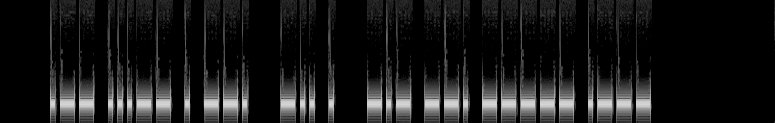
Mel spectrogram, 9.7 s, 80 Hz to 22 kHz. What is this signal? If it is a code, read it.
Morse code, heard as a keyed tone, about 20 wpm, 700 Hz. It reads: W3EG DE KG0J
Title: USA Callsign DE Callsign - 4 Characters - 20wpm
